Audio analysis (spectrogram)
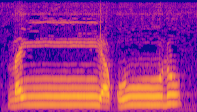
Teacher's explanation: ہم اس کو جب من کو یقولو کے ساتھ ملائیں گے تو ادغام کریں گے اور یہاں ایک الف کے برابر آواز ناک کے بانسے میں ٹھہرے گی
